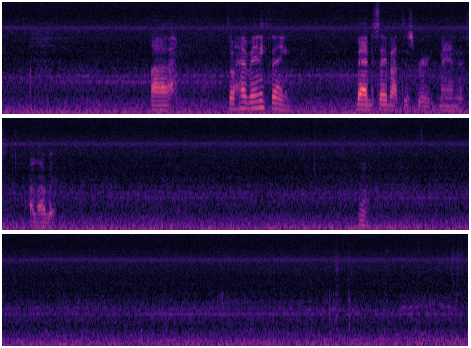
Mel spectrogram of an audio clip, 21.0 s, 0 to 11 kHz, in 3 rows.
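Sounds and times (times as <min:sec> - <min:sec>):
faint insect drone: 0:00.0 - 0:21.0
person humming: 0:12.3 - 0:12.6.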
